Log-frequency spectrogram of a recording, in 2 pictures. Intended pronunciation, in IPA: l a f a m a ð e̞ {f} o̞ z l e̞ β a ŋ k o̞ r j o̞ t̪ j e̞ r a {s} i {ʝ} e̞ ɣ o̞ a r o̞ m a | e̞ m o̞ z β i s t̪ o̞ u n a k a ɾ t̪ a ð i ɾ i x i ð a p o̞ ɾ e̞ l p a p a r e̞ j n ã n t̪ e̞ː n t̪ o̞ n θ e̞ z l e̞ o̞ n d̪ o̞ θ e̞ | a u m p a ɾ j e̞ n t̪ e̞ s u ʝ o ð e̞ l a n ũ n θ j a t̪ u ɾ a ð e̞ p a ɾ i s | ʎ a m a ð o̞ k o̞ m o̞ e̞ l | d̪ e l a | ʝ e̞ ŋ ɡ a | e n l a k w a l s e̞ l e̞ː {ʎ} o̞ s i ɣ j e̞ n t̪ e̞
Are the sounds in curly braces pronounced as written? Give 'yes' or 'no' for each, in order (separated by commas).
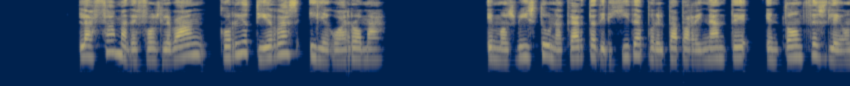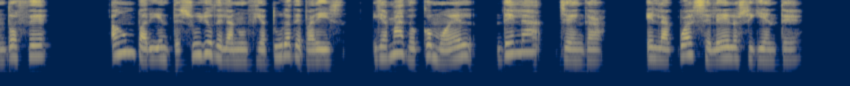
yes, yes, no, no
